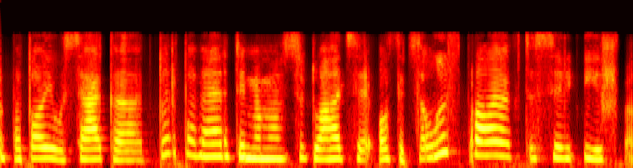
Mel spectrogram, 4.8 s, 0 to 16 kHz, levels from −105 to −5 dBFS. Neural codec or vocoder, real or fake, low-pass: codec, 16 kHz, 1 kbps, X-Codec, HuBERT features, trained on general audio; fake; 7.2 kHz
